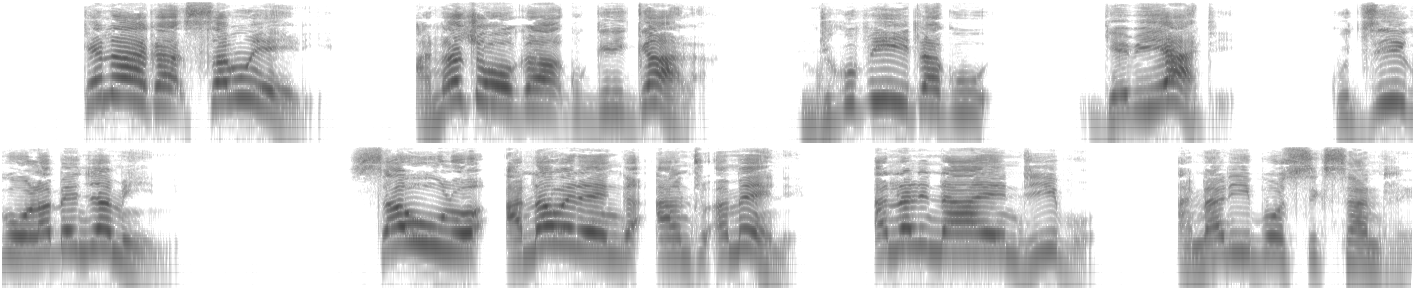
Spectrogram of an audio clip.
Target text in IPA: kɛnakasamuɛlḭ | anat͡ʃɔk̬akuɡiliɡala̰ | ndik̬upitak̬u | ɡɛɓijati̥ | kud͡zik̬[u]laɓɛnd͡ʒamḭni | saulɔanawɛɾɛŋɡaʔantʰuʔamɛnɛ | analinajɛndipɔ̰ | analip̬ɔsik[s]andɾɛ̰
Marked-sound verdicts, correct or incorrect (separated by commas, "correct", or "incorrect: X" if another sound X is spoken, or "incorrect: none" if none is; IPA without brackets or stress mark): incorrect: ɔ, correct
